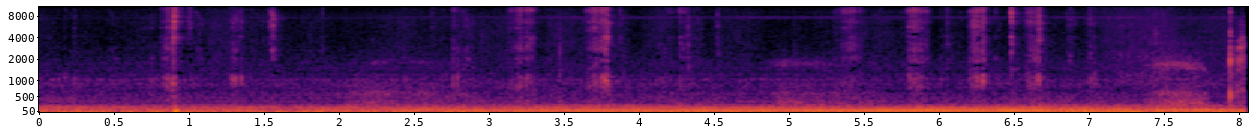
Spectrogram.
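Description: Hair-cutting scissors snipping close to the microphone: about a dozen short, crisp snips at uneven intervals, the sharpest about a second in.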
